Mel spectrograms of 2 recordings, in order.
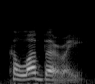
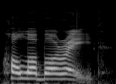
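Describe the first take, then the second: First: The unstressed vowels are reduced to schwa. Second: The unstressed vowels are said as full vowels. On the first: The speaker calls it right. "It's collaborate. ... other two, we can re reduce" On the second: The speaker calls it wrong. "most students pronounce like collaborate. It's wrong"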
